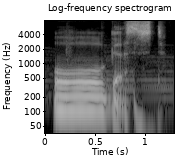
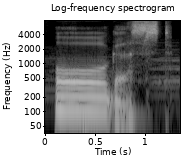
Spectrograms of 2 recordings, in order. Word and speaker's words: August: Agosto arrancamos con una O larga. Labios muy redondos. O. Y terminamos con una schwa. August. August.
